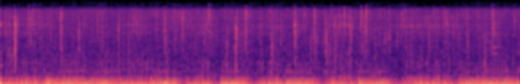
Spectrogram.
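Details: Dozing cat purring beside a burning fireplace; a deep, steady rumble pulses with each breath, about every three quarters of a second, while sharp crackles and pops from the fire scatter over it.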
